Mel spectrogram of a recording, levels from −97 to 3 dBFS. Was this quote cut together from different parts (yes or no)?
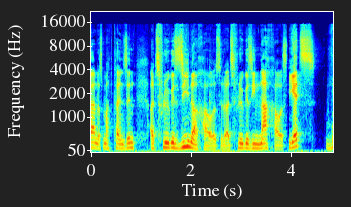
yes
